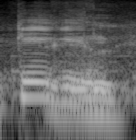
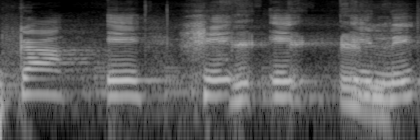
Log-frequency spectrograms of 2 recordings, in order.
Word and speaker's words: Kegel: kegel Y estos ejercicios nos permiten fortalecer esa hamaca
